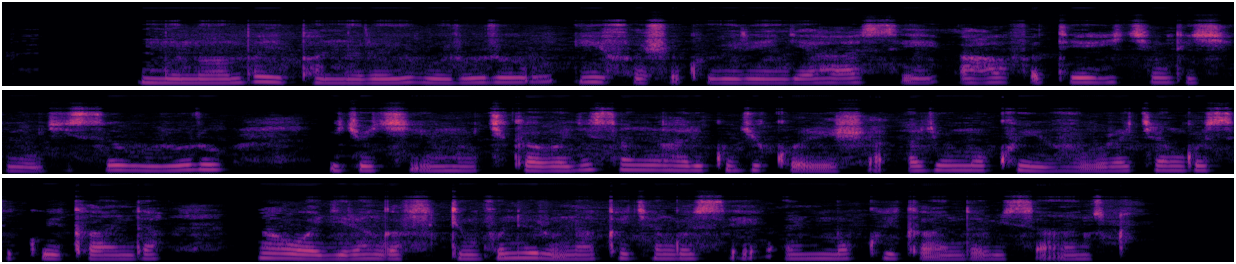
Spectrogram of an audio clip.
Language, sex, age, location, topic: Kinyarwanda, female, 18-24, Kigali, health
